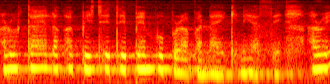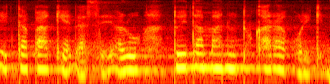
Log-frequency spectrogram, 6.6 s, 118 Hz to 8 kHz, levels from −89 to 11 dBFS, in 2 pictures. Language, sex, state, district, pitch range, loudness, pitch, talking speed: Nagamese, female, Nagaland, Dimapur, 220-255 Hz, -16 LUFS, 245 Hz, 170 wpm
